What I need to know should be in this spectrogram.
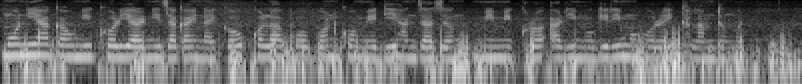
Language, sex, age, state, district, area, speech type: Bodo, female, 18-30, Assam, Chirang, rural, read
